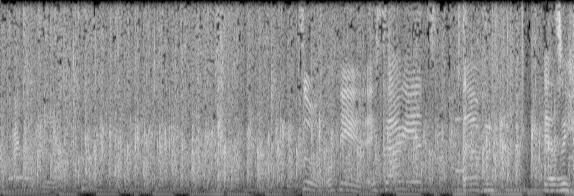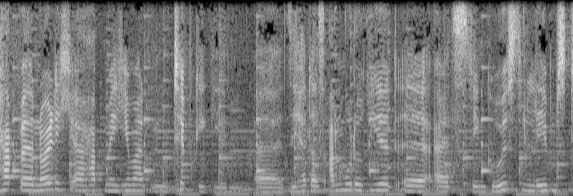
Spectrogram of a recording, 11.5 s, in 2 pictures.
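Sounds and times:
crowd applauding: 0.0s - 6.1s
speech: 3.4s - 11.4s.

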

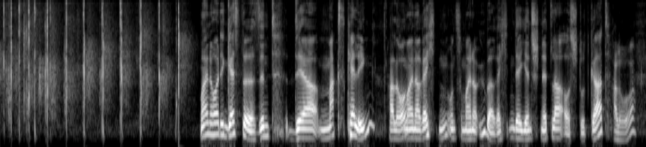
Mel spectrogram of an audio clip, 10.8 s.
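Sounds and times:
audience applause at a tattoo convention: 0.0s - 3.1s
speech: 3.4s - 10.7s.

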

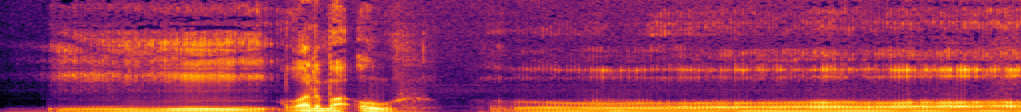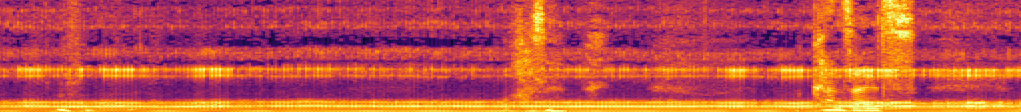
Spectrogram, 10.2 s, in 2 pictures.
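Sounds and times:
man's extremely deep vocal drone: 0.0s - 1.5s, 2.4s - 10.2s
speech: 1.4s - 2.1s.

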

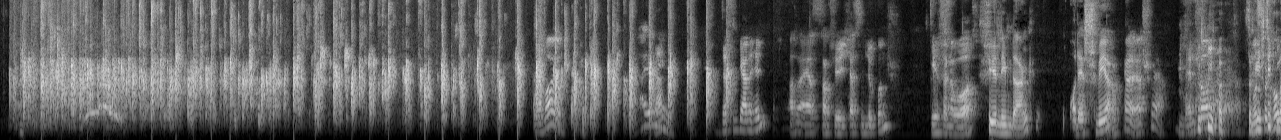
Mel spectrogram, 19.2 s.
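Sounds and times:
audience applause: 0.0s - 11.0s
voices cheering: 1.0s - 3.0s
speech: 10.8s - 19.2s
laughter: 17.7s - 19.2s.

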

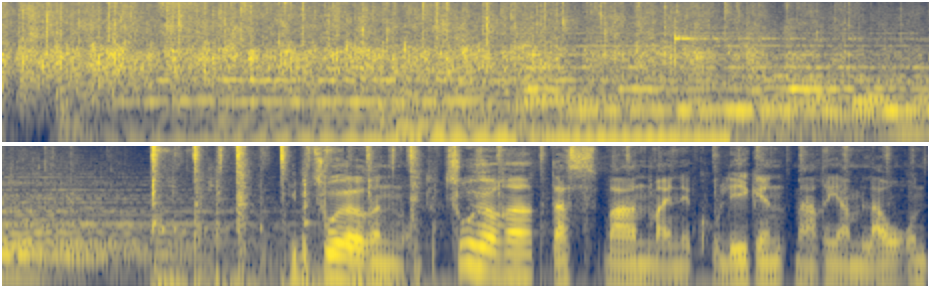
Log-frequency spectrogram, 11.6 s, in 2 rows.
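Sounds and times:
audience applause: 0.0s - 6.8s
speech: 7.6s - 11.5s.

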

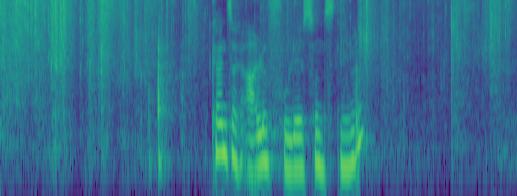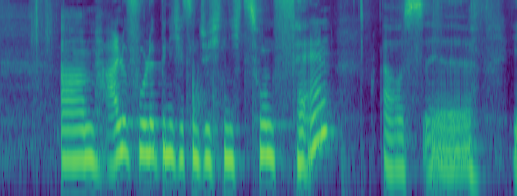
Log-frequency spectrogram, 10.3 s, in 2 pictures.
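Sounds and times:
sandwich paper crinkling and rustling: 0.0s - 5.8s
speech: 2.1s - 3.8s, 6.0s - 10.3s.

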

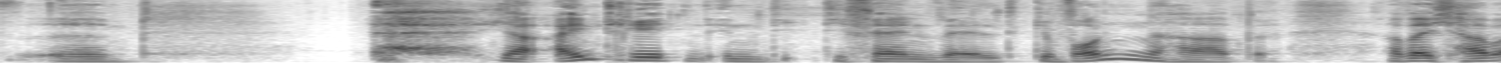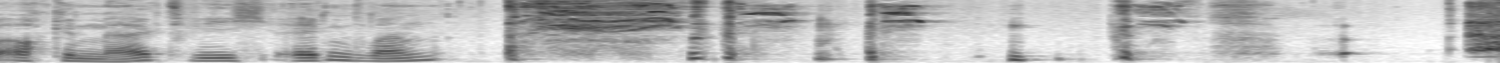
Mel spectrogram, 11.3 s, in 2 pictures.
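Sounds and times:
speech: 0.0s - 0.7s, 1.9s - 7.7s
breath: 0.5s - 1.8s, 4.8s - 5.2s, 10.2s - 10.5s
harsh coughing from someone who has choked: 7.5s - 11.2s.

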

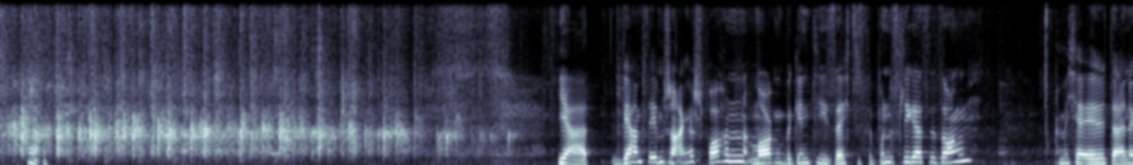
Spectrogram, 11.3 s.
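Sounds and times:
audience applause: 0.0s - 5.2s
speech: 0.3s - 0.7s, 5.6s - 9.9s, 10.6s - 11.3s.

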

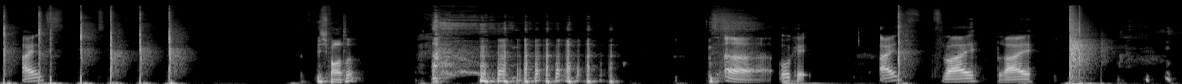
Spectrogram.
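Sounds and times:
hand clap: 0.0s - 2.0s, 9.0s - 9.3s, 10.6s - 11.3s
speech: 0.2s - 0.6s, 3.2s - 6.0s, 7.1s - 8.2s, 8.8s - 10.4s.

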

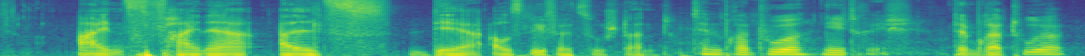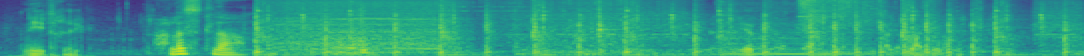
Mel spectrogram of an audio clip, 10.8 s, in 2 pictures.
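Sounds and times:
speech: 0.4s - 6.9s, 9.1s - 9.4s
espresso machine pump pulsing brewing a 35 ml shot: 6.7s - 7.9s.

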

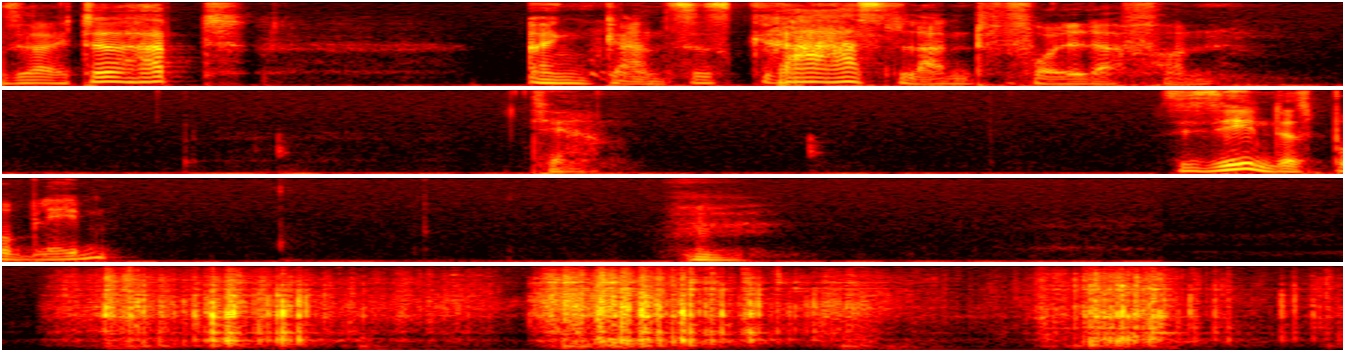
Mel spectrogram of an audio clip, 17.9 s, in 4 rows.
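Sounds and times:
speech: 0.0s - 1.0s, 1.8s - 4.2s, 6.2s - 6.5s, 8.4s - 9.4s, 11.2s - 11.5s
wooden crack: 13.6s - 17.8s.

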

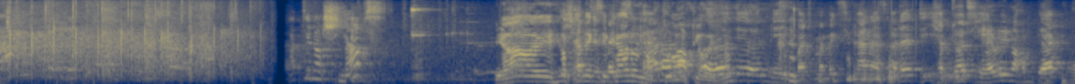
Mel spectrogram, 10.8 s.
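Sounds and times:
applause from a small group: 0.0s - 2.8s
speech: 3.1s - 3.9s, 5.0s - 10.7s.

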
